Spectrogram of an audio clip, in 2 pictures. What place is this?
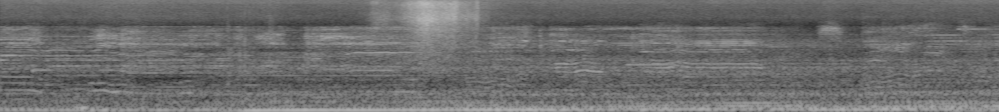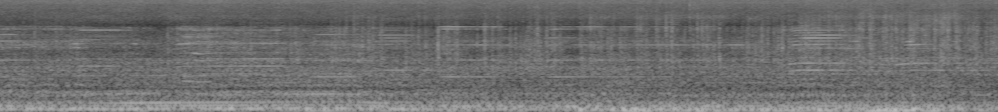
in a car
